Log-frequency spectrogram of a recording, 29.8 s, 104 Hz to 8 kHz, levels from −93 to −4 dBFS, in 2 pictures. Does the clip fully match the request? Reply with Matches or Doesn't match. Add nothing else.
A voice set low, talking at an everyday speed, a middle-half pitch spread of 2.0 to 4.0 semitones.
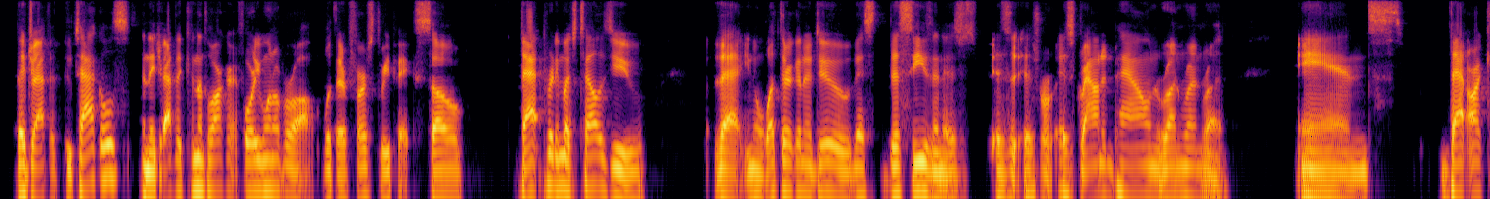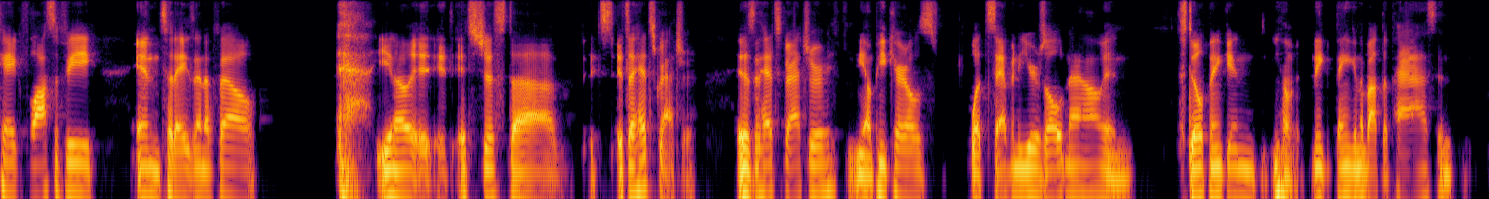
Matches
